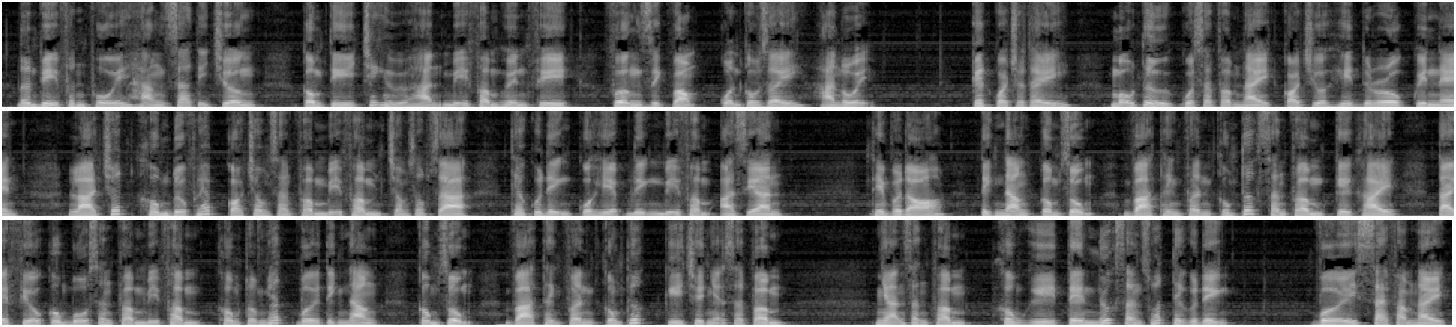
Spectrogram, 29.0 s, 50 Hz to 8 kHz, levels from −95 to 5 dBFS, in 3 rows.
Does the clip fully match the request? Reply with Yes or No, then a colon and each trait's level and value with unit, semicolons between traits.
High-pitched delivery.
No: low, 130 Hz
